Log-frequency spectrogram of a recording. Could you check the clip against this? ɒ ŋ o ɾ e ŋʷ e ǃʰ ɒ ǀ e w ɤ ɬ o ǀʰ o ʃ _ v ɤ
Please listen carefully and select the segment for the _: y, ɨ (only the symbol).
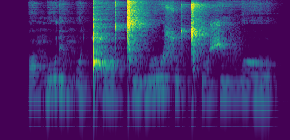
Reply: ɨ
